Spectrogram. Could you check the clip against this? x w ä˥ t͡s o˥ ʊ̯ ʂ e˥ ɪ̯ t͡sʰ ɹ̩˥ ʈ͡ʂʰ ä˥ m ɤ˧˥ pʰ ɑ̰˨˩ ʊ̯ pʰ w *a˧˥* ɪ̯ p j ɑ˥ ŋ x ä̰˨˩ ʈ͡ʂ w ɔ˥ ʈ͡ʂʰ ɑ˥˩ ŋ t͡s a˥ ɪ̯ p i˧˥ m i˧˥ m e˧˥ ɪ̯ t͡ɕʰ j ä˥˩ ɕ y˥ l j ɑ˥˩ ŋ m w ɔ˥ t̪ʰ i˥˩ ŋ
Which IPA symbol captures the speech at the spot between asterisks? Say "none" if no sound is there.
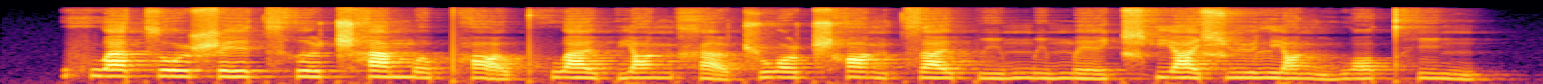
a˥˩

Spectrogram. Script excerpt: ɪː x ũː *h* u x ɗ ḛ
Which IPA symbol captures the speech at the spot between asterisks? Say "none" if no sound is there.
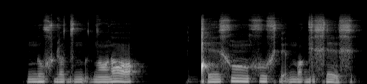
x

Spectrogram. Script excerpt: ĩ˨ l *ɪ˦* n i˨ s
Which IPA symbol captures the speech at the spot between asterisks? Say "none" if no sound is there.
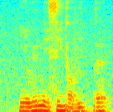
ɨ˦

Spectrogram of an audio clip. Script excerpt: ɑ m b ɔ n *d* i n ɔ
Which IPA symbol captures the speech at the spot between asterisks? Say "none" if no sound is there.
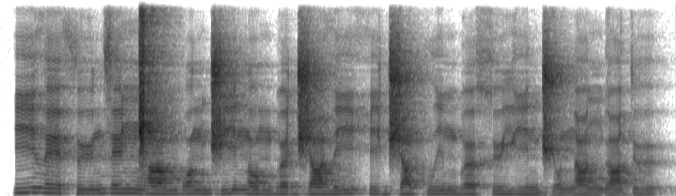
d͡ʒ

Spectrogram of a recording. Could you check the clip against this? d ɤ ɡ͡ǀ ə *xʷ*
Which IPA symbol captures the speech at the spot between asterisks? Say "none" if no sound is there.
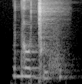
xʷ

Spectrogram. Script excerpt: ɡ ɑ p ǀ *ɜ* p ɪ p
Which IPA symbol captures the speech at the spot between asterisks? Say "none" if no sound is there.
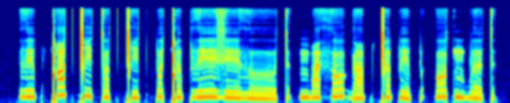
ɜ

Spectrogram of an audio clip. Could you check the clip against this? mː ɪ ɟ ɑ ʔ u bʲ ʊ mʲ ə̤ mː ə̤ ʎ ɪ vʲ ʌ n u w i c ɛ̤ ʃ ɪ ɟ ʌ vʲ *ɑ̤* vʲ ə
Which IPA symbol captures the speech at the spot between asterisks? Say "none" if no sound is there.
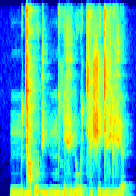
ɑ̤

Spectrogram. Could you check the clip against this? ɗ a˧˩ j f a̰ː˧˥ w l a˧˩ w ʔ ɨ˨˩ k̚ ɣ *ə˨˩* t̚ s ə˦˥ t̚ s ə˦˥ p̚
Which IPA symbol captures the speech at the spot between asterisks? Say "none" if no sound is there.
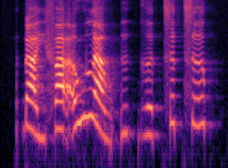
ə˨˩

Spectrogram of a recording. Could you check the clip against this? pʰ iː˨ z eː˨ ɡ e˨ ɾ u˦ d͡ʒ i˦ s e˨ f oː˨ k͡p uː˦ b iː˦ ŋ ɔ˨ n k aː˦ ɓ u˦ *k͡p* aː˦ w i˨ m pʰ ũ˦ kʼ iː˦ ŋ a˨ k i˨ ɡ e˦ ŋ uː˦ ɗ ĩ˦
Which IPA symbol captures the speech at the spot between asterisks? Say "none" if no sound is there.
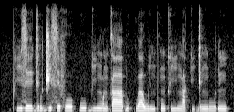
kʷ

